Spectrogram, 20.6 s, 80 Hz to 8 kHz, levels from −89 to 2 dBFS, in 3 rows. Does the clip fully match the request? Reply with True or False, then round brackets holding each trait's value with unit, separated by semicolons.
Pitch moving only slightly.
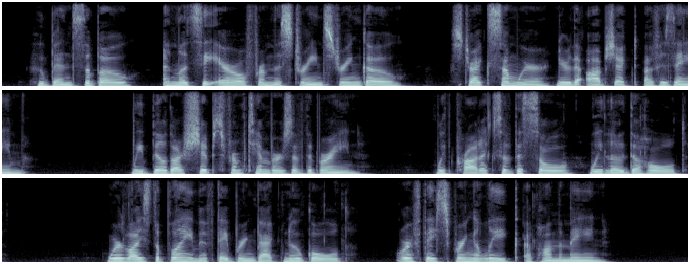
True (2.3 semitones)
